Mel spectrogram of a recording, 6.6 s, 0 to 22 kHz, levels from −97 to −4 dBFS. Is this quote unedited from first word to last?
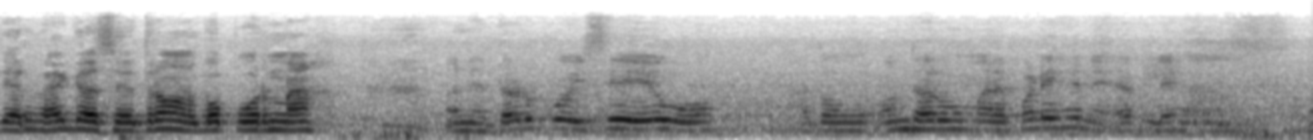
yes; 0 cuts

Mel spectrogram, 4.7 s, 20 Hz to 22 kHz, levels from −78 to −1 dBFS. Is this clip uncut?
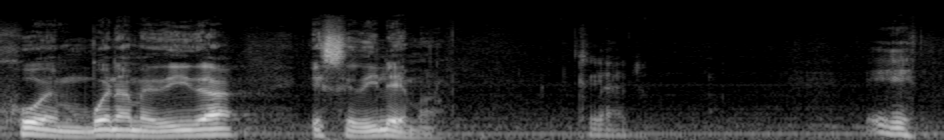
no; 1 cut; at 1.7 s

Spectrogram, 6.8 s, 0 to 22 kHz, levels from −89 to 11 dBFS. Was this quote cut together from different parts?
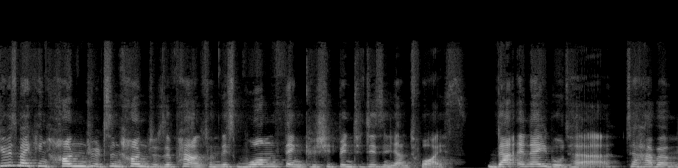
yes; 1 cut; at 4.7 s

